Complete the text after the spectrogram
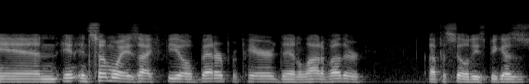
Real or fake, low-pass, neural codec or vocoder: real; 7.2 kHz; none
